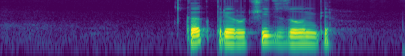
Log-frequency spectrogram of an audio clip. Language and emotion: Russian, neutral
